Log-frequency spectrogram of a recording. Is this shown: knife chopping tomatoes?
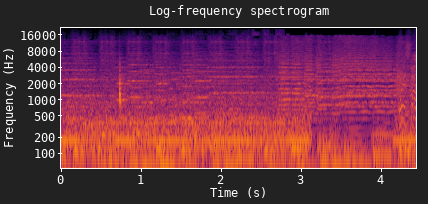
yes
